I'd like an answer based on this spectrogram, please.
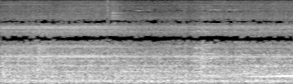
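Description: GE VCR fast-forwarding a VHS tape: a steady mechanical whir, with a thin motor tone that rises in pitch over the last second or so as the reels speed up.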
